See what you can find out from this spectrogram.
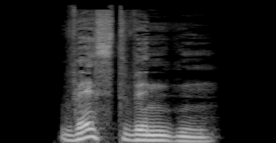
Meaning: dative plural of Westwind
- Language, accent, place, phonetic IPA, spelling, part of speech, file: German, Germany, Berlin, [ˈvɛstˌvɪndn̩], Westwinden, noun, De-Westwinden.ogg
